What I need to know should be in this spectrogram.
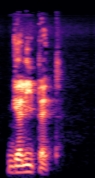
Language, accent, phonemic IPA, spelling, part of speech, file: French, France, /ɡa.li.pɛt/, galipette, noun, LL-Q150 (fra)-galipette.wav
- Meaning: 1. somersault (the act of going head over heels) 2. roll 3. roll in the hay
